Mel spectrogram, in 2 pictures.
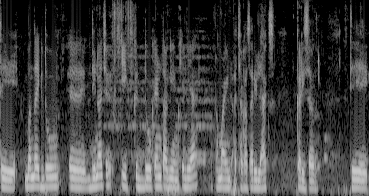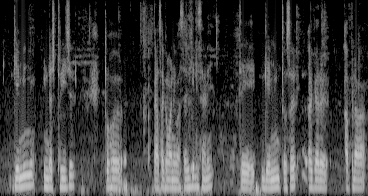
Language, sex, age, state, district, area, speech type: Dogri, male, 18-30, Jammu and Kashmir, Samba, urban, spontaneous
